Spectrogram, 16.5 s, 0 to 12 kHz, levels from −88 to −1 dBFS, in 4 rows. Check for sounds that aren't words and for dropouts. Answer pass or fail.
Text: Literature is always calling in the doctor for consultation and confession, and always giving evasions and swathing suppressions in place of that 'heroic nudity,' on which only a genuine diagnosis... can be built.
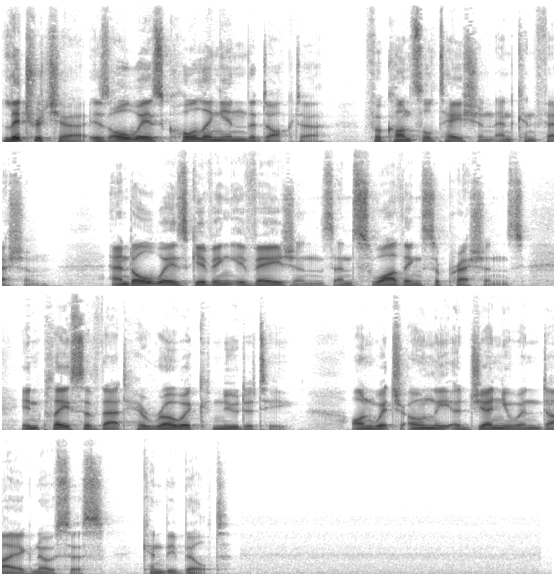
pass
